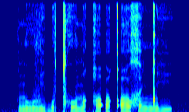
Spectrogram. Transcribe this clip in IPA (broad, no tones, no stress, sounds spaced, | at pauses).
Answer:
n u l i ɓ o ǀʰ o n ɒ q ɒ ʔ o qʼ o χ e ŋ͡ǃ i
